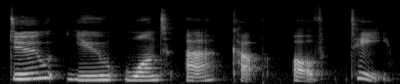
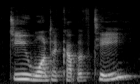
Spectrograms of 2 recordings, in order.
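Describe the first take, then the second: First: Every word is said slowly and fully. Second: Words are shortened and run together quickly. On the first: The speaker calls it wrong. "this sentence pronounced slowly is" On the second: The speaker calls it right. "We would say"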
